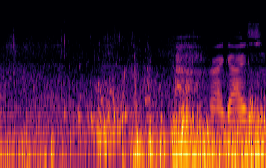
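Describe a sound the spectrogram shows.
A wooden paddle splashes through water.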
